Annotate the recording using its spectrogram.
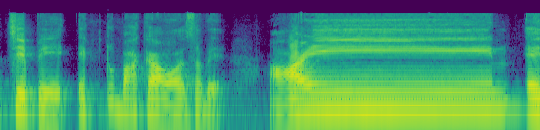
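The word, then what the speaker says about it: عين: দিকে তাকান এই যে গলার মধ্যখান চেপে এবার আর বাতাস বের করা যাবে না বাতাস বন্ধ রেখে উচ্চারণ করতে হবে চার আলিফ টেনে পড়তে হবে আইন সবাই একসাথে জোরে জোরে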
